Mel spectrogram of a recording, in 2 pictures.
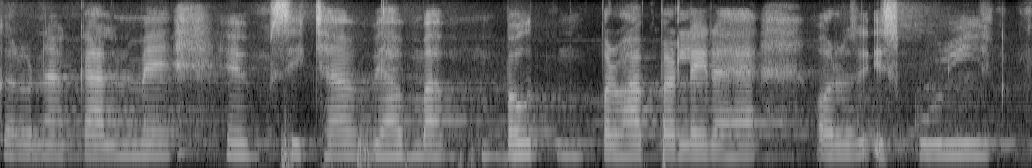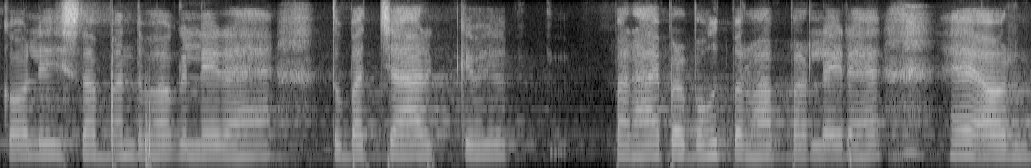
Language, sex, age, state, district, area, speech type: Maithili, female, 18-30, Bihar, Samastipur, urban, spontaneous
